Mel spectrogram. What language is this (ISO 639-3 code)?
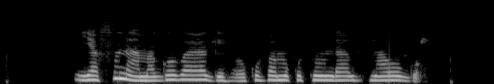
lug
